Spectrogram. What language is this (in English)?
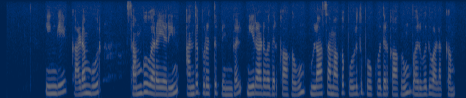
Tamil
